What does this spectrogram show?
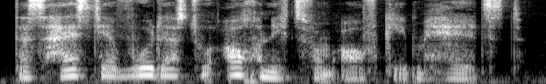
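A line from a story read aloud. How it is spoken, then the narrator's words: Whisper. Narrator (German): flüstert Loretta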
